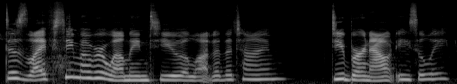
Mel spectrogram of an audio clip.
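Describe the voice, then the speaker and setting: A woman acting a caring, cheerful friend in a scripted roleplay audio, talking gently and attentively to the listener. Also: fairly high pitch, clean tone, natural voice. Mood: gentle, concerned. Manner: gentle, unhurried, attentive questioning with pauses for replies.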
